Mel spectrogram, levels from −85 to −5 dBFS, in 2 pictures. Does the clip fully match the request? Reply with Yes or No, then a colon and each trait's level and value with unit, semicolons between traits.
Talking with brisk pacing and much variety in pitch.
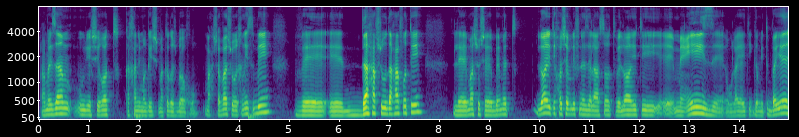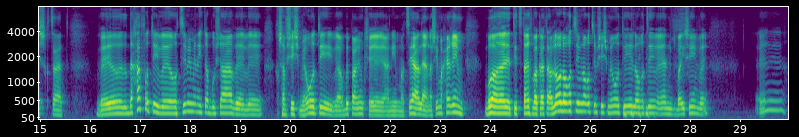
No: average, 125 wpm; wide, 6.0 semitones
